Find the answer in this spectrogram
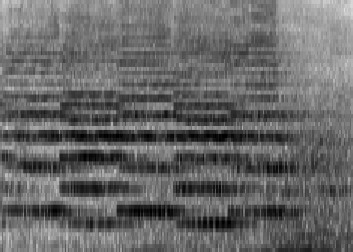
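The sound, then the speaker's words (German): A loud fire brigade siren wails steadily for several seconds as the engine heads to a fire somewhere, its bright, layered tone swelling and then easing slightly as it passes, over a low engine rumble. No one speaks. “Die Feuerwehr. Da brennt's irgendwo.”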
